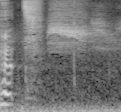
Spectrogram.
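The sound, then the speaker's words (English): A person whistles a short imitation of a bird call, a quick high chirp followed by a sustained high whistle, fairly quiet over a soft background. “I'm very good at bird calls, as you can tell.”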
